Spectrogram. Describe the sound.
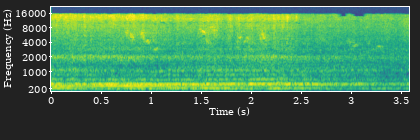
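A swarm of bees buzzes in flight, a dense, steady droning hum of many wings that holds evenly and fades slightly toward the end.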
